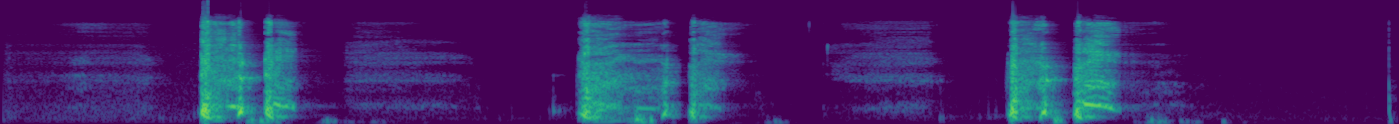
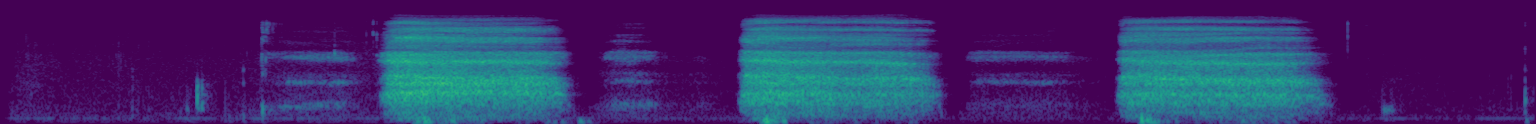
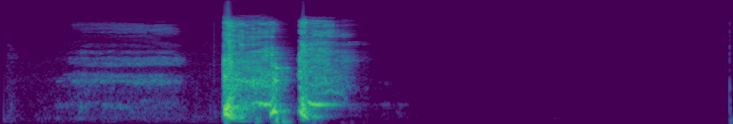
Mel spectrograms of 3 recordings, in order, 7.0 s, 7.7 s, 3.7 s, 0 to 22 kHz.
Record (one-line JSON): {"three_cough_length": "7.0 s", "three_cough_amplitude": 32768, "three_cough_signal_mean_std_ratio": 0.3, "exhalation_length": "7.7 s", "exhalation_amplitude": 15568, "exhalation_signal_mean_std_ratio": 0.53, "cough_length": "3.7 s", "cough_amplitude": 32768, "cough_signal_mean_std_ratio": 0.26, "survey_phase": "beta (2021-08-13 to 2022-03-07)", "age": "45-64", "gender": "Female", "wearing_mask": "No", "symptom_cough_any": true, "symptom_runny_or_blocked_nose": true, "symptom_sore_throat": true, "symptom_headache": true, "symptom_onset": "4 days", "smoker_status": "Never smoked", "respiratory_condition_asthma": false, "respiratory_condition_other": false, "recruitment_source": "Test and Trace", "submission_delay": "2 days", "covid_test_result": "Positive", "covid_test_method": "ePCR"}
